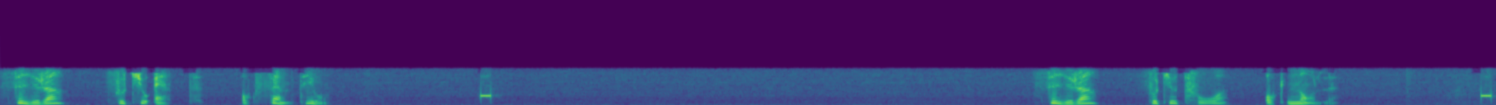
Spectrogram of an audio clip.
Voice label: Sweden Time service; Zagranica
